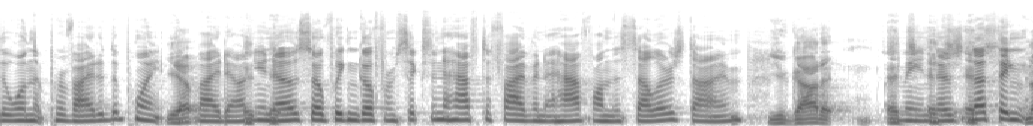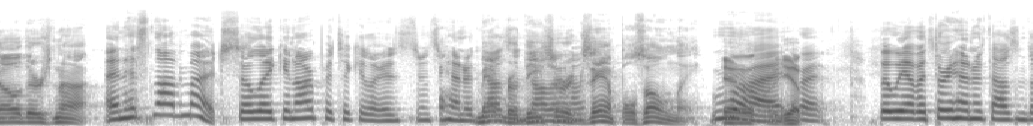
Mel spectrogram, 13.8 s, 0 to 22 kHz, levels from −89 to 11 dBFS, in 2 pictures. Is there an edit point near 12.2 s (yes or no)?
no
